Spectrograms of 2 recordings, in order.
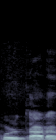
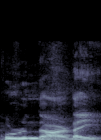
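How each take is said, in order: First: The middle has a plain doubled t sound. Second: The middle has a nasal n before t. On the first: This is the everyday spoken form. "பேச்சு வழக்கில் சொல்லுவோம்" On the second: This is the formal written form. "எழுத்து வழக்கு அப்படின்னா"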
